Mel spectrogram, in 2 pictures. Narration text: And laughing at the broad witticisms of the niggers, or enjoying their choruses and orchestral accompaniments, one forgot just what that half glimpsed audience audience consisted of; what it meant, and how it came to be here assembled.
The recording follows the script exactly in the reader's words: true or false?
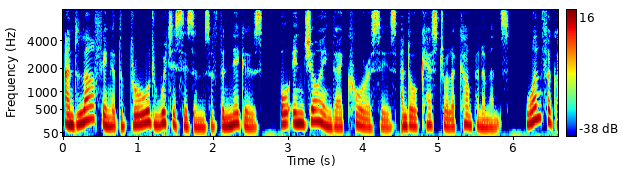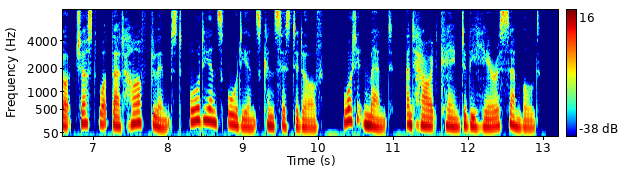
true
